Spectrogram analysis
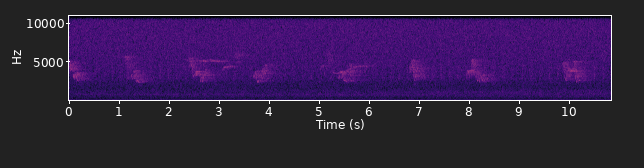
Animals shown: Black-throated Green Warbler (Setophaga virens), Eastern Wood-Pewee (Contopus virens), Red-eyed Vireo (Vireo olivaceus)

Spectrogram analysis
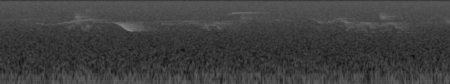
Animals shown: Eastern Wood-Pewee (Contopus virens), Black-capped Chickadee (Poecile atricapillus), Veery (Catharus fuscescens)

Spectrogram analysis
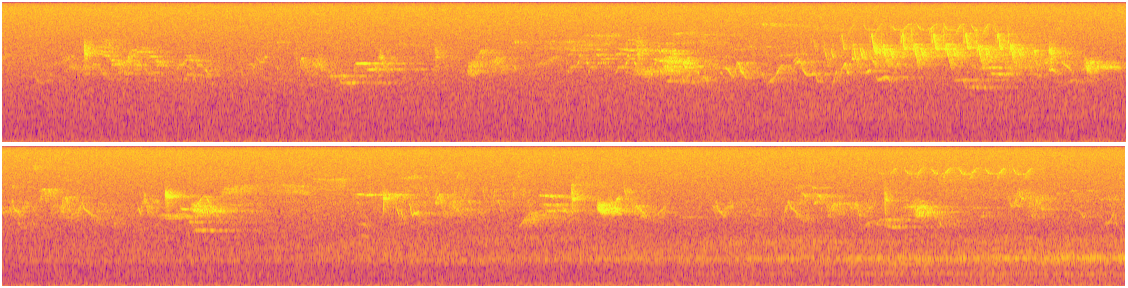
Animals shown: Wood Thrush (Hylocichla mustelina), Ovenbird (Seiurus aurocapilla), Red-eyed Vireo (Vireo olivaceus), Scarlet Tanager (Piranga olivacea), Black-and-white Warbler (Mniotilta varia), Black-throated Green Warbler (Setophaga virens), Rose-breasted Grosbeak (Pheucticus ludovicianus), Veery (Catharus fuscescens)

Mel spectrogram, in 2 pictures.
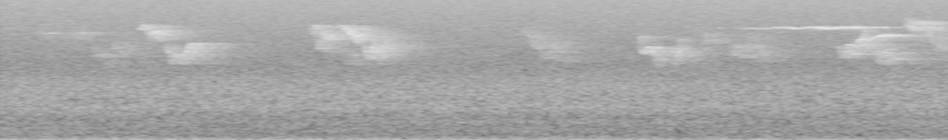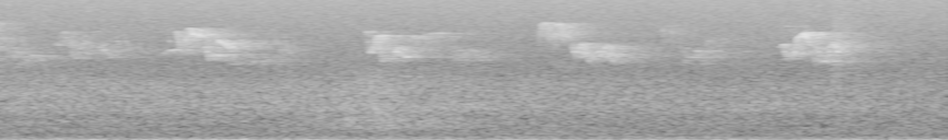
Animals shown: Black-throated Green Warbler (Setophaga virens), Red-eyed Vireo (Vireo olivaceus)

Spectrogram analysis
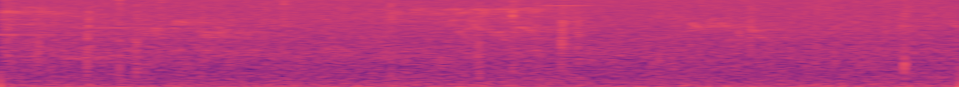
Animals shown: Hermit Thrush (Catharus guttatus), Blackburnian Warbler (Setophaga fusca), Red-eyed Vireo (Vireo olivaceus)

